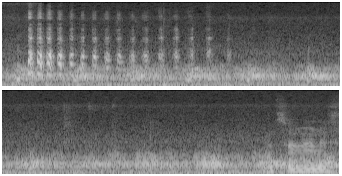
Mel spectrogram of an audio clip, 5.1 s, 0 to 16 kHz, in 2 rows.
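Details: Doppler whooshing of a fetal heartbeat, about 140 beats a minute, a normal rate, heard on a home fetal Doppler used for the first time in a second pregnancy.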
